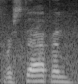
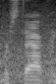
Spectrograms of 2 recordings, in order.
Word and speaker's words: Verstappen: I was like, well, it's spelled with an A. He's like, yeah, but he's Dutch, man. Don't just read that shit like your name is Steve.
